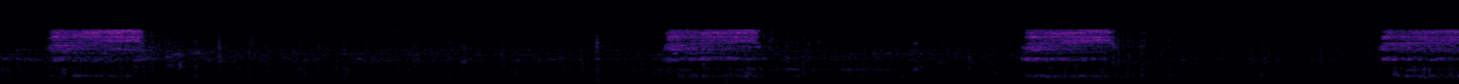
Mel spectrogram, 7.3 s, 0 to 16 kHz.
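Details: Owl at the nest, mouse delivery at 4:46 AM, May 15, 2017: four rasping hiss-screeches, each about half a second, repeated irregularly every one and a half to two seconds over soft background noise.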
